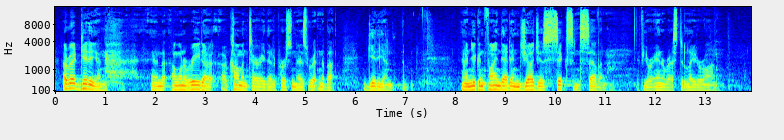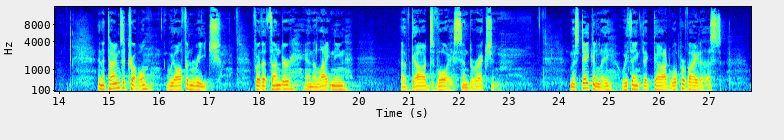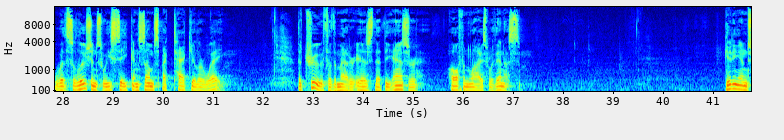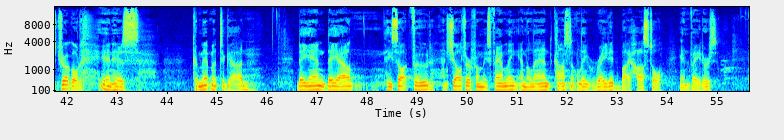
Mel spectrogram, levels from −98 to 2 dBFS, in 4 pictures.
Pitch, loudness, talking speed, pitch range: 115 Hz, -26 LUFS, 115 wpm, 105-125 Hz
